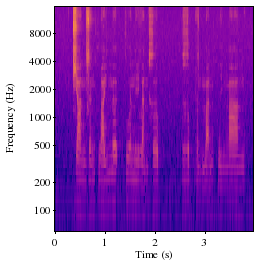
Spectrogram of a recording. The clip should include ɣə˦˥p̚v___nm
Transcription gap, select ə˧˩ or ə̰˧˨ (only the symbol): ə̰˧˨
